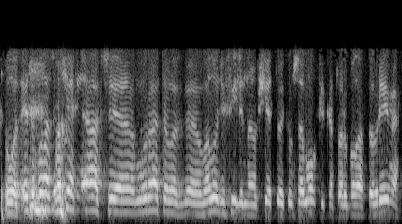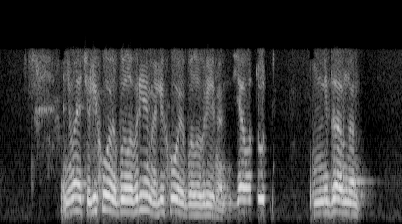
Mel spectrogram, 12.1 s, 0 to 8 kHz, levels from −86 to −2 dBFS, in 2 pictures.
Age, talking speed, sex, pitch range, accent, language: 40-59, 135 wpm, male, 145-180 Hz, native, Russian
